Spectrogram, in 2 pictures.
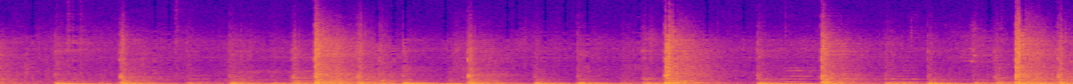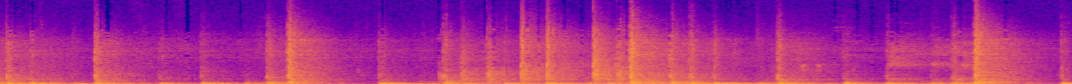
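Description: Live music: a low didgeridoo drone that breaks off briefly twice, about five and a half and eleven seconds in, under frequent hand-struck percussion hits.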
